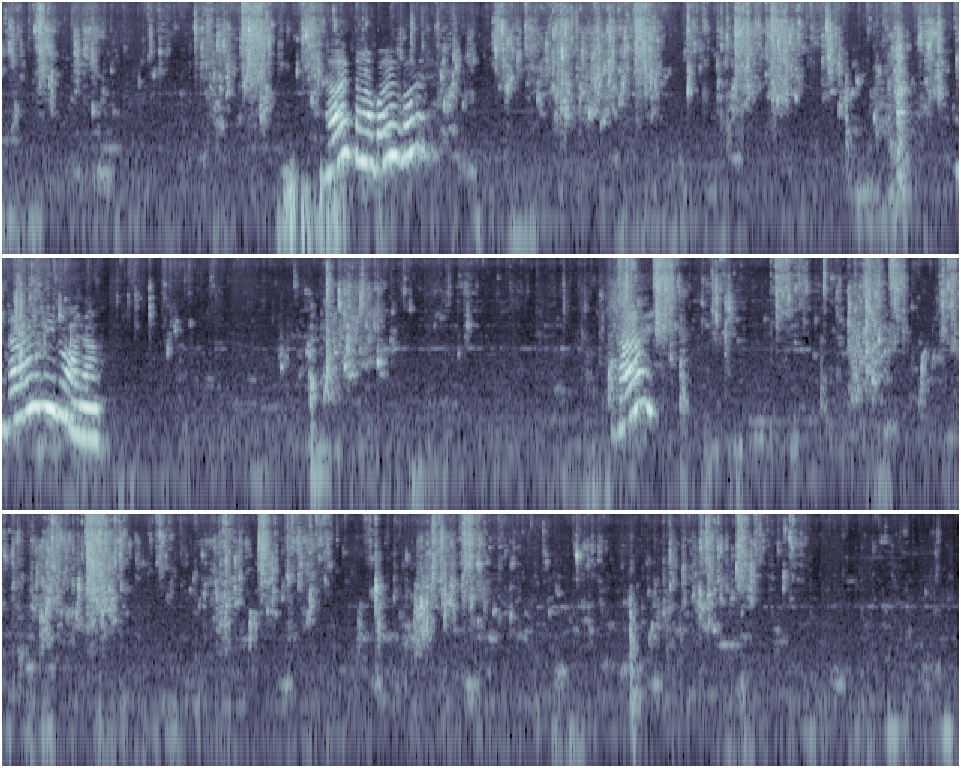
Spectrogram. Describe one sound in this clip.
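Water splashes and sloshes as a duck paddles and flaps in a tub.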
